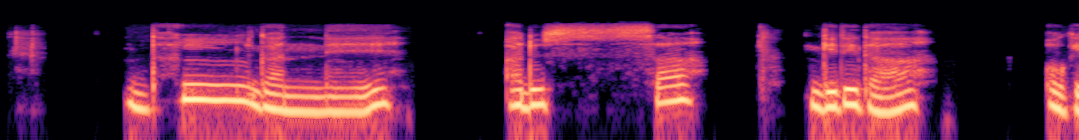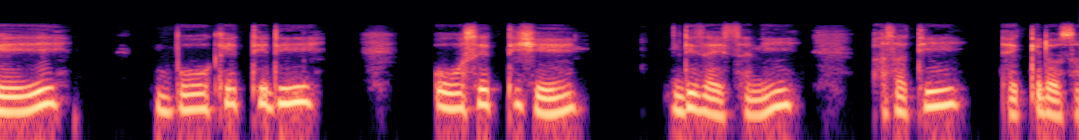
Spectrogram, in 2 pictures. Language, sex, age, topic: Gamo, male, 25-35, government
